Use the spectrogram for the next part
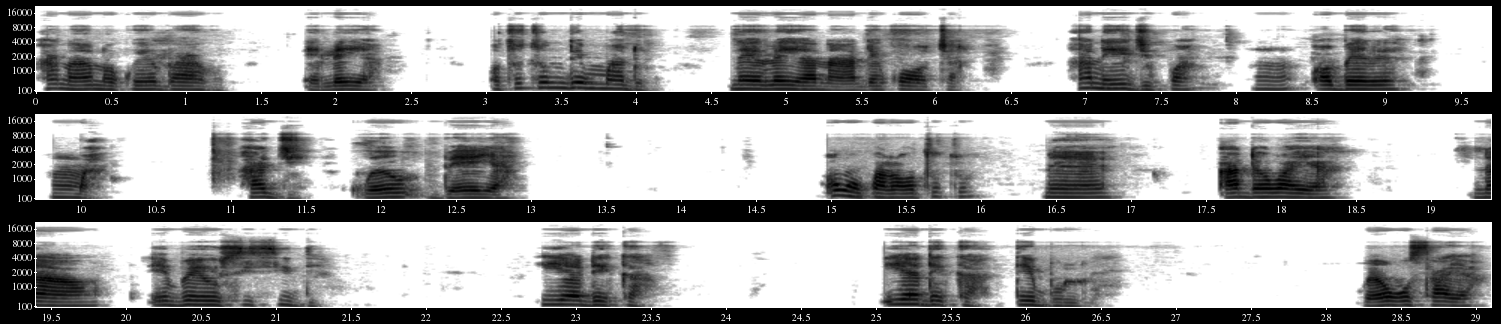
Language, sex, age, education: Igbo, female, 30-45, tertiary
